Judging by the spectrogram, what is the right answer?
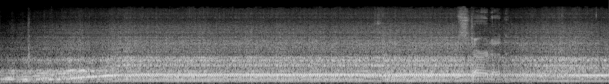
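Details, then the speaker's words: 1995 Sharp Comfort Touch 10,500 BTU air conditioner, before repair: hum rises quickly at start-up, then holds a steady loud whine with a rough edge; fan motor ball bearings worn and dry, needing oil. "all right let's turn on the 10,500 I think the bearing is pretty noisy on this one so so be prepared for that yeah that bearing sounds terrible that needs a lot of oil"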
